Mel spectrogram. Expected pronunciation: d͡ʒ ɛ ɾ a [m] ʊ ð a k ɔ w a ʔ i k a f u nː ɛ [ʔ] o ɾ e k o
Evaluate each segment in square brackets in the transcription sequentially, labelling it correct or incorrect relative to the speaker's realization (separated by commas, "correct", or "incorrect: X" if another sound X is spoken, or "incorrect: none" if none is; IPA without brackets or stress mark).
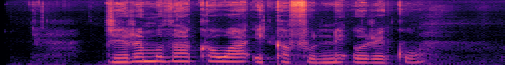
correct, correct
